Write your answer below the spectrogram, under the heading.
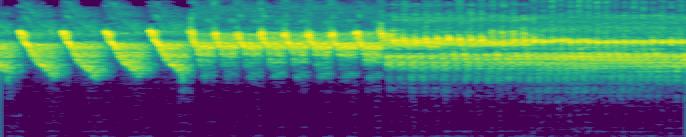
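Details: Serinus canaria, a canary singing for young birds to learn from: a few loud downward-swooping notes, then a rapid rolling trill that becomes a dense, steady high buzzing roll.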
